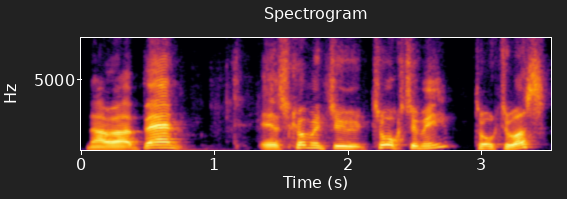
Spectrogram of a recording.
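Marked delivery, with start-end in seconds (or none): none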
